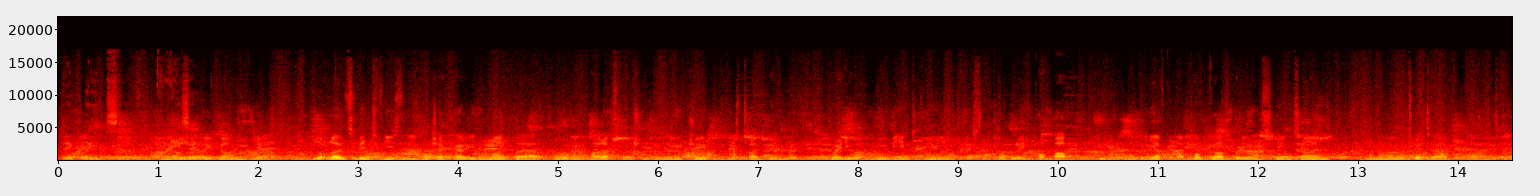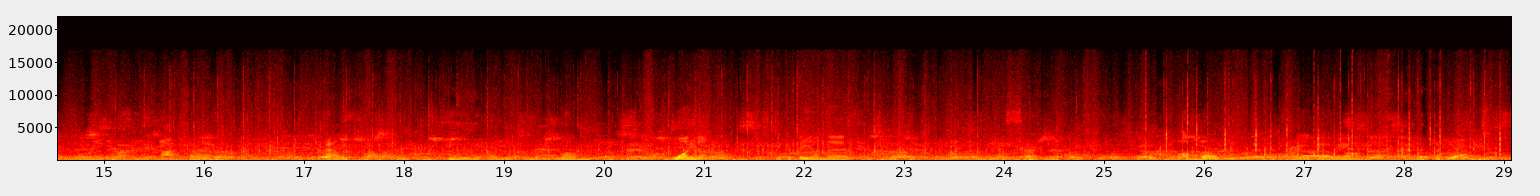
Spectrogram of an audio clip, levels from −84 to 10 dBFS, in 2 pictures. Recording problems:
murmuring crowd; very loud; throughout; as loud as the speech

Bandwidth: 17 kHz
